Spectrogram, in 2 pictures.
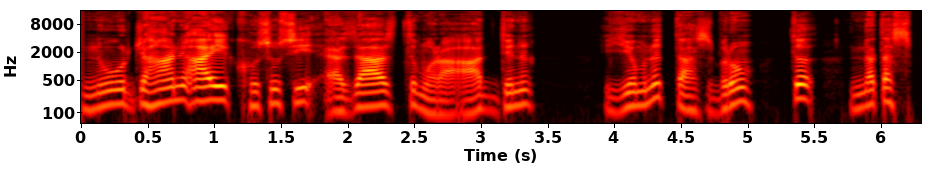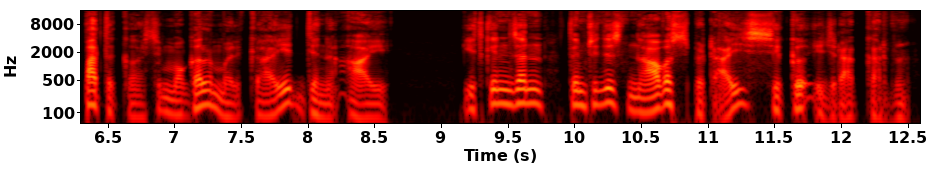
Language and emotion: Kashmiri, neutral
